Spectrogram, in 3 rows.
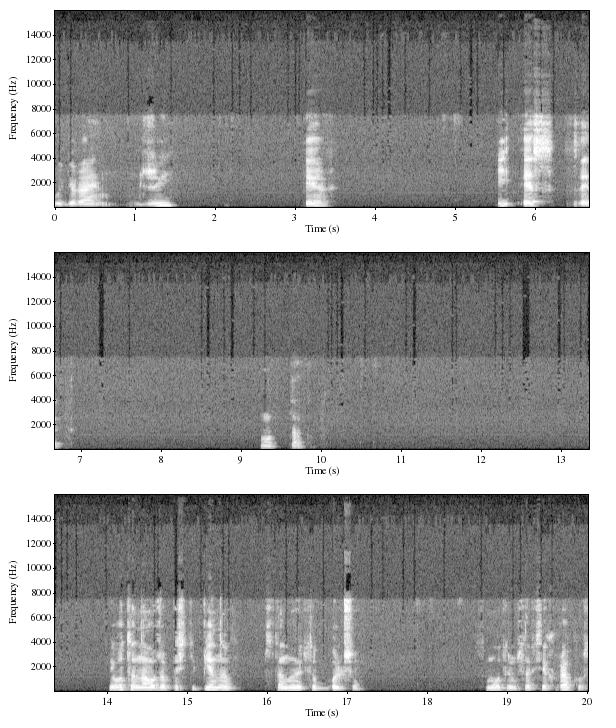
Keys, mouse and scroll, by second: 0.8 g, 11.8-12.2 scroll down 2, 12.7 scroll down 2, 13.6-14.0 scroll up 2, 16.4 s, 18.4 middle click.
